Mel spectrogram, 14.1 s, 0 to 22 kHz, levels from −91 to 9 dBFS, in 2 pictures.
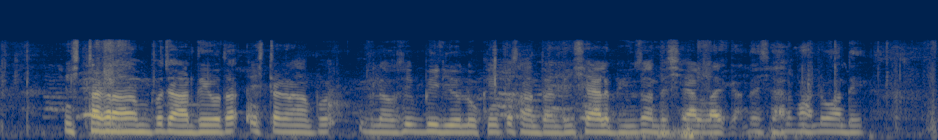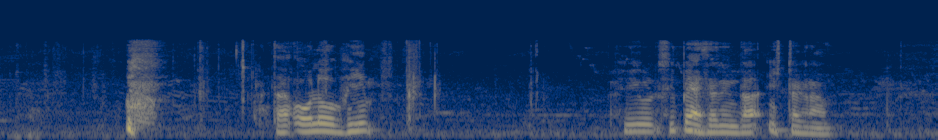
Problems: constant background noise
